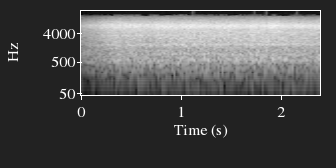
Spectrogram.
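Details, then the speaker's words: 1949-1954 Chevrolet Styleline fresh-air heater after heater core replacement, original blower motor kept after 12-volt conversion: strong, steady rush of air with no ticking, squeal or wobble; blower running hard and healthy, blowing hot. "And holy cow, it is nice and warm. If you can hear it or how well, but that thing is ripping, and it is ripping heat."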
